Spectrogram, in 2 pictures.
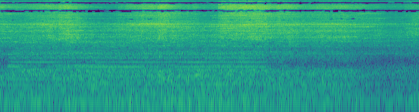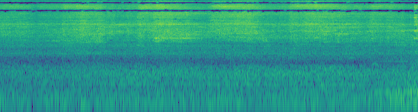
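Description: Coal train's cars rolling past: steady rumble and clatter of steel wheels on rail, with high-pitched wheel squeal coming and going.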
